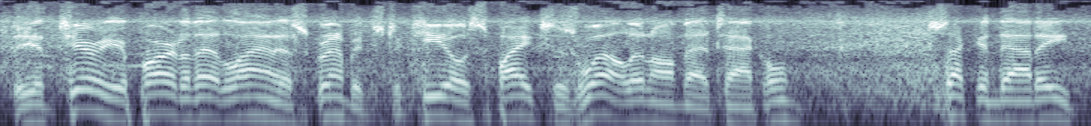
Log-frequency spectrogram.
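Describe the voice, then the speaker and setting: A man's voice: medium pitch, a little fast. Noisy radio football announcer, American man. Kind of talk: live American football commentary. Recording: very noisy old radio game broadcast.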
